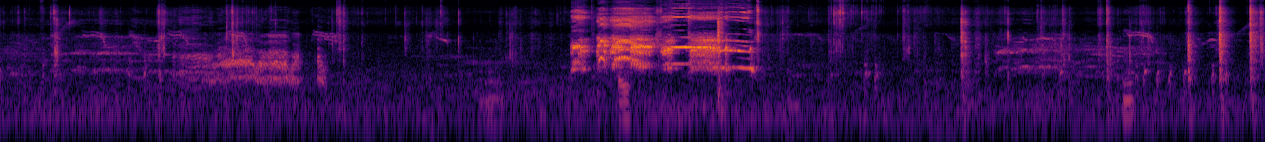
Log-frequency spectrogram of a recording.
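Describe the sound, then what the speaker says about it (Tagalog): A Boston Sweet Dreaming Fighter gamecock crows loudly nearby amid scattered clucks, rustling and brief flapping sounds, with other birds calling intermittently. "Gandang manok guys"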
